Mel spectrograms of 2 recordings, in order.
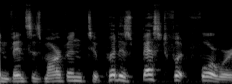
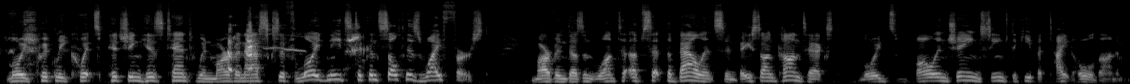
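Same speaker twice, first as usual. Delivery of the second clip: usual speaking voice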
